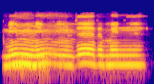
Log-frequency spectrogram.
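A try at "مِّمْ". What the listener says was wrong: জি, মিন নয়, নুন উচ্চারণ হবে না, মিম মানে মিম উচ্চারণ হবে, মিম, মিম মিম জের মিম।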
